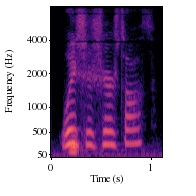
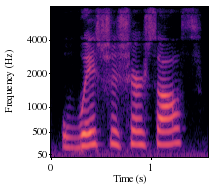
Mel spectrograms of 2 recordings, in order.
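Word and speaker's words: Worcestershire: It's worshere.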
